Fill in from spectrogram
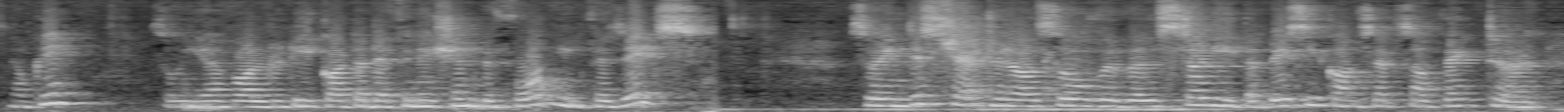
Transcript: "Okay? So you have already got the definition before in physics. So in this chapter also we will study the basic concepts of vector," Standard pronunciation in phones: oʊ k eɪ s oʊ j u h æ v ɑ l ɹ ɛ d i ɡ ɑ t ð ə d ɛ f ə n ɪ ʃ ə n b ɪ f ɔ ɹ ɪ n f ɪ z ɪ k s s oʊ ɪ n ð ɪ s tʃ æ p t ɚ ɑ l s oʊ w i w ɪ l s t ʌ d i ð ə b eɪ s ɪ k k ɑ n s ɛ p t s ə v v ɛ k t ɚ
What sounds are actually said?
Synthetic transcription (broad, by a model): oʊ k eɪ s oʊ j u h æ v ɑ l ɹ ɛ d i ɡ ɑ t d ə d ɛ f ə n ɪ ʃ ə n b ɪ f ɔ ɹ ɪ n f ɪ z ɪ k s s oʊ ɪ n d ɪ s tʃ æ p t ɚ ɑ l s oʊ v i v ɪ l s t ʌ d i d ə b eɪ s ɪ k k ɑ n s ɛ p t s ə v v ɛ k t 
